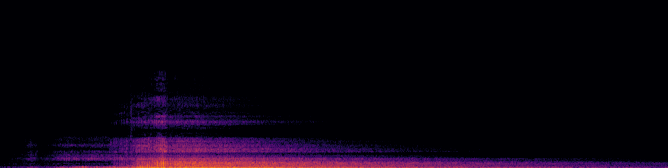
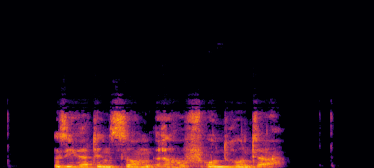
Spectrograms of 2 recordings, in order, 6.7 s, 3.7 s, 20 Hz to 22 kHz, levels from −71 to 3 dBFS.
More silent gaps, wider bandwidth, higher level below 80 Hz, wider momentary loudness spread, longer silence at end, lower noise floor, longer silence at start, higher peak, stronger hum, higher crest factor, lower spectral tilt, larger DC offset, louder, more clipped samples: neither; first, 12 kHz vs 9.6 kHz; first, -40 dBFS vs -50 dBFS; first, 23 LU vs 6 LU; second, 0.2 s vs 0.9 s; first, -55 dBFS vs -49 dBFS; second, 0.25 s vs 0.55 s; second, -6 dBFS vs 0 dBFS; neither; first, 24 dB vs 14 dB; first, -7 dB/octave vs -4 dB/octave; neither; second, -28 LUFS vs -13 LUFS; neither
